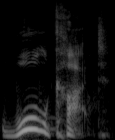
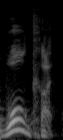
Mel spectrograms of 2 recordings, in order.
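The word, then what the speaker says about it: Wolcott: going to live here it's pronounced wool cut or wool cut.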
